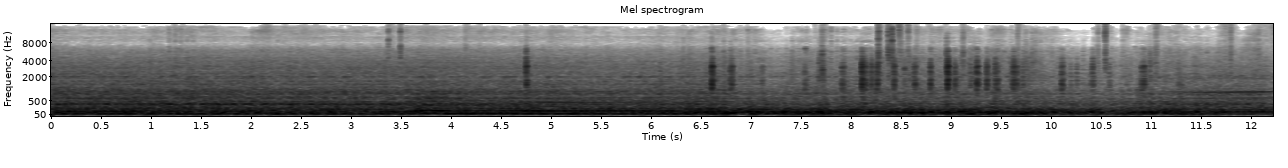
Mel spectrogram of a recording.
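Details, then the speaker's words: Ferrari 430 driving on the road, with no carpet or stereo so noise is amplified: constant sharp, irregular clunking knocks over the road drone. A long-standing suspension clunk that a dealer's repeated repair attempts failed to fix. "hear that clunking noise that was constant that was all the time and because the car has no carpet or anything in it that noise is amplified"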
